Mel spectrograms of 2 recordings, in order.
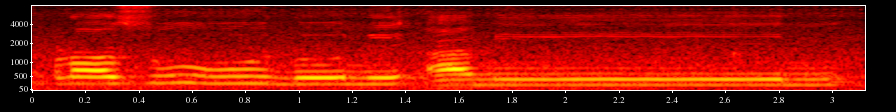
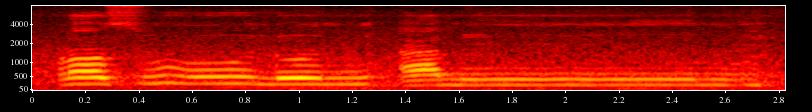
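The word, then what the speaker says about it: رسول أمين: Correct pronunciation and correct recitation whenever you come across something like this is Rasulun amin. Rasulun amin.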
